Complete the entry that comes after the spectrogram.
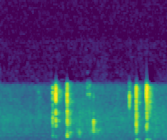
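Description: Quiet clicks of typing on a computer keyboard, a few scattered keystrokes at first and then a quick cluster of taps, close and alone without any voice.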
